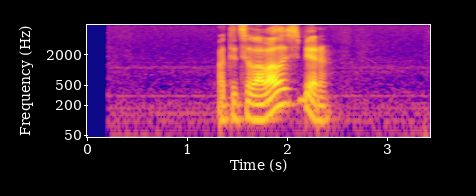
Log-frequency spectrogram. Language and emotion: Russian, positive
